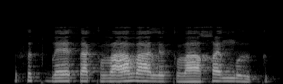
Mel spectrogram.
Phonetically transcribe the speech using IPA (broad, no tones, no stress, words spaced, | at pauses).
θɯkbɛθak vaβa løkβaχɛ ŋʷɯk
